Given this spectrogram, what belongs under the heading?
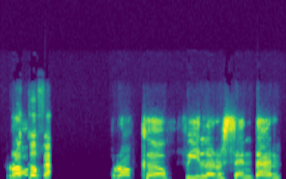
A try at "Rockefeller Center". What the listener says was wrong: Okay, bukan Filler tapi Feller. Rockefeller.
